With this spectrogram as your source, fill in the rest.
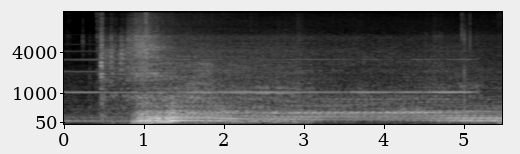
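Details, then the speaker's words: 1987 Chevrolet Celebrity Eurosport 2.8 V6 (owner believes HO), 4-speed automatic, gutted catalytic converter: starter cranks briefly, catches cleanly, settles into steady even idle around 800–900 rpm with deep loud exhaust rumble; charging and temperature good. "Idling at around 800, 900 RPM. Charging great. Temperature's good."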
